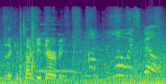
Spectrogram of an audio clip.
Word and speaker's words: Louisville: the way we didn't start how do you pronounce the city that's home to the Kentucky Derby um Louisville wrong wrong Louisville Louisville wrong that was wrong that was wrong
